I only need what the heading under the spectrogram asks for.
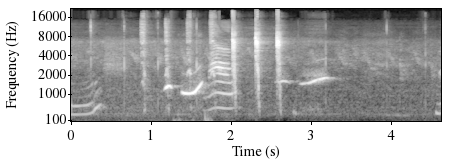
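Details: Hand-tame green ringneck parrot, brief talking phrases: a rising whistled note, stacked harmonic syllables and two sharp clicks, then a level whistle before falling quiet.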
